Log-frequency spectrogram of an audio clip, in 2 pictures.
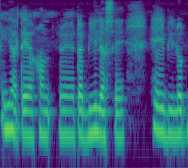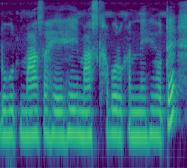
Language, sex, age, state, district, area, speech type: Assamese, female, 45-60, Assam, Goalpara, urban, spontaneous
